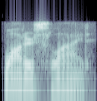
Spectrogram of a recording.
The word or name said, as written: waterslide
